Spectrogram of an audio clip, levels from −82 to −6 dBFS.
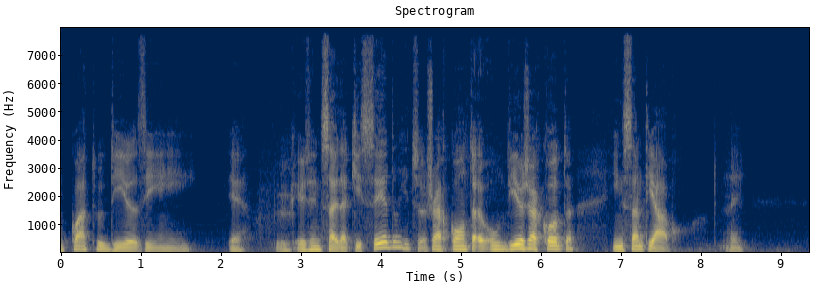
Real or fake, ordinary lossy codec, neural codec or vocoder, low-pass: fake; none; codec, 16 kHz, 0.5 kbps, X-Codec, HuBERT features, trained on LibriSpeech; none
